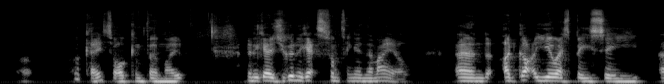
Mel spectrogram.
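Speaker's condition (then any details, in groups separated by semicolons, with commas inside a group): No condition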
